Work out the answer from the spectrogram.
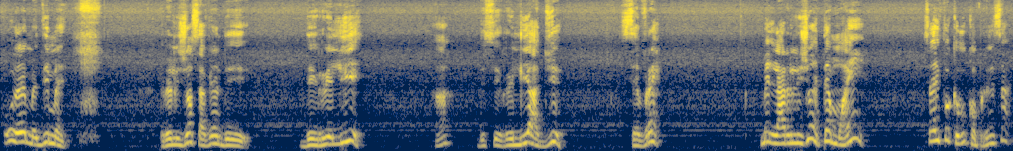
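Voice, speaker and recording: A man's voice: a little high, expressive, a little slow, pauses often, darkish tone, slightly rough. A man preaching a sermon by video conference while suffering from a head cold, repeating points and asking rhetorical questions. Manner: repetitive, emphatic, rhetorical questions.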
